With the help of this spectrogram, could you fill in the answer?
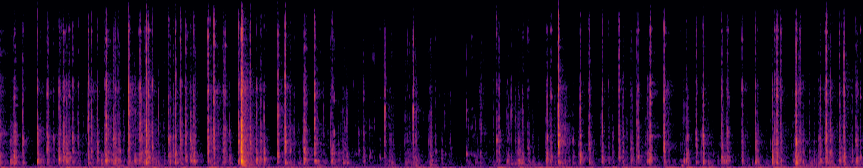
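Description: Continuous typing with long nails and fingertips on a full-size black plastic keyboard with a silver plastic frame. Rapid, bright clicks and clacks follow one another with almost no ring, and one sharper, louder tap stands out near the two-second mark over a faint low hum.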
